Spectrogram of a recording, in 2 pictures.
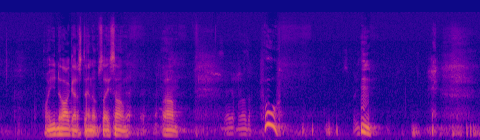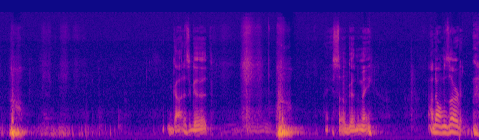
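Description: A man speaks calmly from among a seated audience, his voice echoing in a large hall.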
